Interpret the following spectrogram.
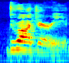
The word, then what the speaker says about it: drudgery: seventh word is drudgery drudgery the stress is on the first part drudgery it's a noun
